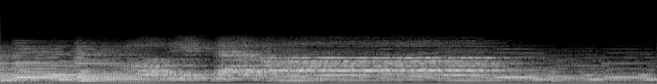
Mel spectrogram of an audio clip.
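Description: Male high school choir singing held chords in several parts, with piano accompaniment.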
